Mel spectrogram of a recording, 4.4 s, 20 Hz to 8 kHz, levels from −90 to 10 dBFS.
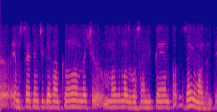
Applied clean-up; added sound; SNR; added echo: none; none; none; none.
